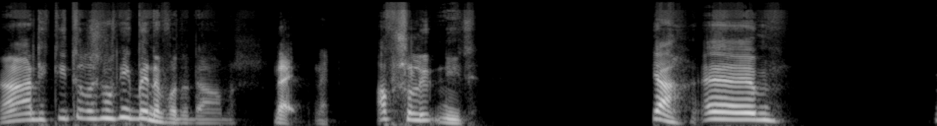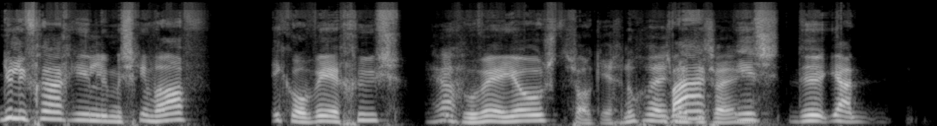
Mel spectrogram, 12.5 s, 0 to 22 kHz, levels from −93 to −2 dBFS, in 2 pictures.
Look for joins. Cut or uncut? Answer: uncut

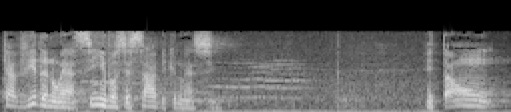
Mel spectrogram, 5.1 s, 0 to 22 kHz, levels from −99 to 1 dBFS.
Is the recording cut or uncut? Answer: uncut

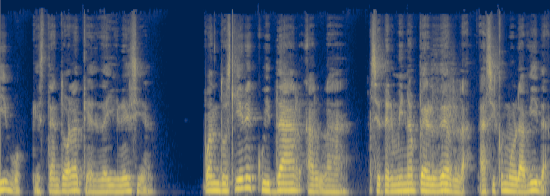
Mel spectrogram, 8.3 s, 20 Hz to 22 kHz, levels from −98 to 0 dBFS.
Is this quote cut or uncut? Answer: cut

